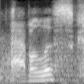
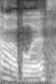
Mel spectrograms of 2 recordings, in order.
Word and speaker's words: obelisk: there's a white obelisk how do you say that word I have no idea you heard that word before habilis no see how it's spelled obelisk what they have a Midwestern accent that probably doesn't help anything it's an obelisk an obelisk so everyone knows that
